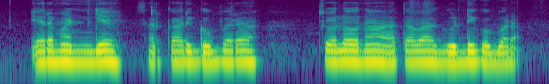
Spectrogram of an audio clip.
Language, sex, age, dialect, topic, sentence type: Kannada, male, 18-24, Northeastern, agriculture, question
